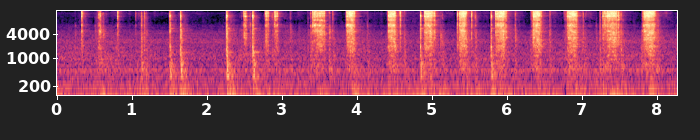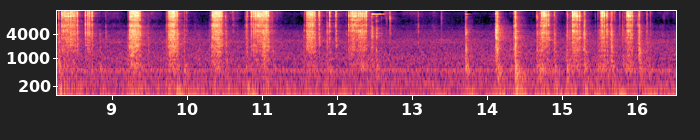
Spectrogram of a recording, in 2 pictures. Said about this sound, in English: We'll go ahead and start tightening up our nuts.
